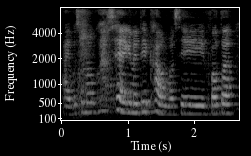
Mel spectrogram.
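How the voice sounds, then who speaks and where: A woman's voice: a little high, steady tone, fairly quick, a little mellow. A young woman vlogger casually telling her viewers a long personal story, rambling with many restarts and little questions. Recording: echoey room, mic a bit distant.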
